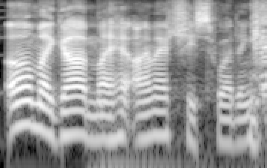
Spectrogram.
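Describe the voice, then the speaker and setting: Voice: mid-range voice, brisk, a bit bright, no room sound, faint music behind. Swearing, raging Tetris livestreamer. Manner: rambling, self-mocking, swears and rages at the game. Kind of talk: live gameplay commentary.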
